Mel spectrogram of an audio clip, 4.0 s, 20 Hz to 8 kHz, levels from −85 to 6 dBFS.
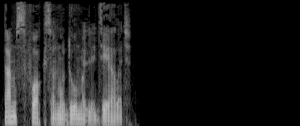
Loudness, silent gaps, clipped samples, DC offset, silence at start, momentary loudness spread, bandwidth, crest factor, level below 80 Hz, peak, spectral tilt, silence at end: -23 LUFS; none; under 0.1%; under 0.1%; 0.05 s; 4 LU; 8 kHz; 24 dB; -38 dBFS; -2 dBFS; -6 dB/octave; 2.25 s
